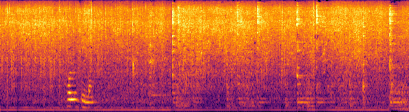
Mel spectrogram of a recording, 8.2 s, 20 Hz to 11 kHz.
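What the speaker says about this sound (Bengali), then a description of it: "2টো শুকনো লঙ্কা ফোড়ন দিয়ে দিয়েছি, চিচিঙ্গাটা অ্যাড করলাম" Snake gourd stir-frying in a pan with five-spice tempering and two dried red chillies, a steady close sizzle with occasional stirring scrapes running throughout, and a voice speaking briefly over it.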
